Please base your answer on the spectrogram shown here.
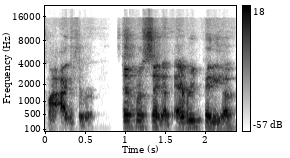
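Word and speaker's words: מעשר: means tenth in Hebrew, and it's pronounced ma'asher.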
